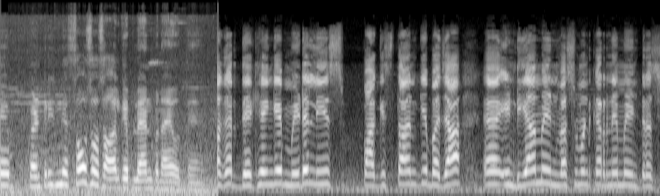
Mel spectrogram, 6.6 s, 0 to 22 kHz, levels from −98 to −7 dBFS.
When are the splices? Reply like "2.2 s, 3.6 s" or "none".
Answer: 2.1 s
